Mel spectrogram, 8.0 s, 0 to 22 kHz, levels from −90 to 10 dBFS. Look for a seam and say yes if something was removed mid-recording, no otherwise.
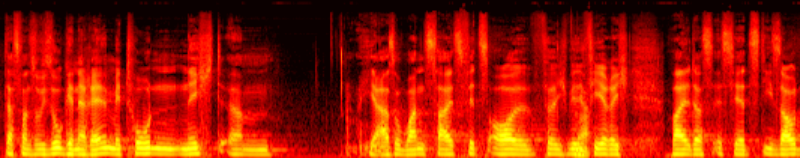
no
